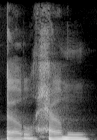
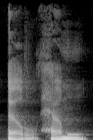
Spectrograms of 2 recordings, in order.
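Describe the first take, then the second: No difference in how they are said.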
